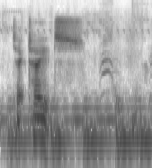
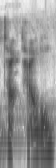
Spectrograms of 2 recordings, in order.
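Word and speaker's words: Tektite: Mountain here we come Tech tis I used to pronounce it as Tech TIY scorn was such a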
